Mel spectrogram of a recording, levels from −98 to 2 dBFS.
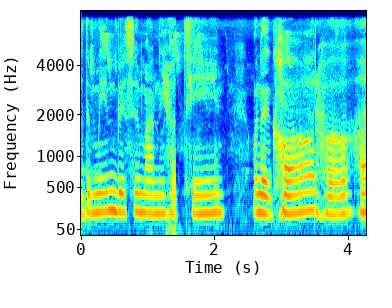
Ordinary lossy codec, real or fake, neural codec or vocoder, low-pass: none; real; none; 7.2 kHz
